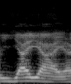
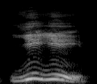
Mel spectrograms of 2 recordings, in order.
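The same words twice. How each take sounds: First: Yai Yai rhyming with "eye"; alternative title pronunciation. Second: Yi Yi as "yee yee"; unsure title pronunciation. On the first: Reviewer unsure of the film title, offering Yai Yai rhymed with "eye". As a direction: say Yai Yai as "yai yai", like "sky". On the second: Reviewer announcing the next film title, Yi Yi as "yee yee". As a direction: say Yi Yi with long ee vowels, "yee YEE". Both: Shown as a demonstration. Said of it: "I'm not sure how to pronounce it".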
